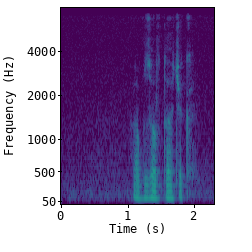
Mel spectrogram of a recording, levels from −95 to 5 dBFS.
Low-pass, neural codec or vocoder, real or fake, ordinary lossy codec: 7.2 kHz; none; real; none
